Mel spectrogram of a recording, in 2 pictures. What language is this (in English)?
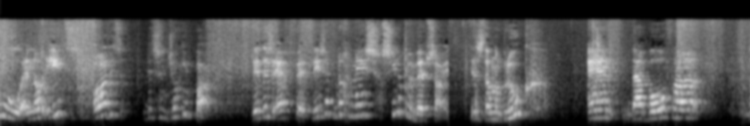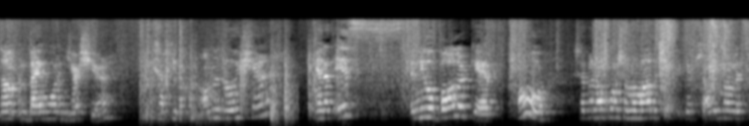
Dutch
